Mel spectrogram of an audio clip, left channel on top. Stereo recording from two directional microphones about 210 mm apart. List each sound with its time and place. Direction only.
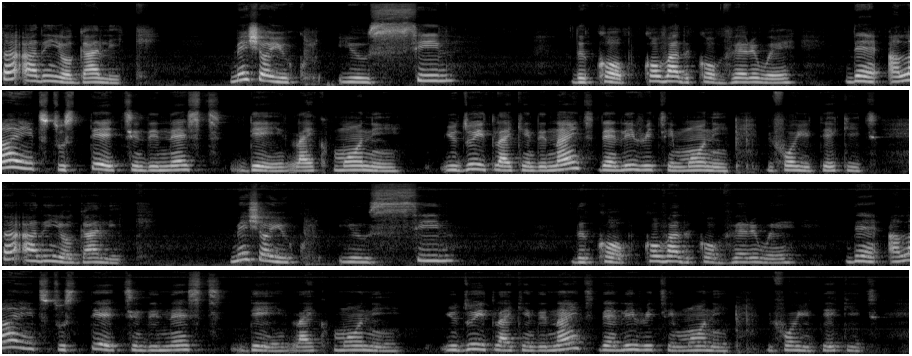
0.0 s a woman's voice: 50° left (ahead or behind)
5.7 s a woman's voice: 50° left (ahead or behind)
